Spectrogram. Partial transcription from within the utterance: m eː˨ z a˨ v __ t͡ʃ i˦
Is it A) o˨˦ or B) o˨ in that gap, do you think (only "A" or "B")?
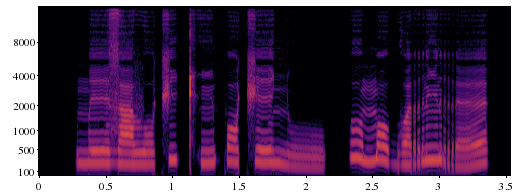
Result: B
